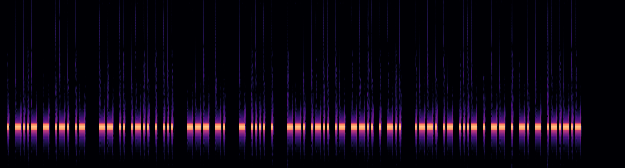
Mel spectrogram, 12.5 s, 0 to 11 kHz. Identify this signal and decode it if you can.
Morse code, heard as a keyed tone, about 30 wpm, 700 Hz. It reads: EXTRA MILES ON THE GLAZED PAVEMENT.
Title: Pangram Challenge v2 - 30wpm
